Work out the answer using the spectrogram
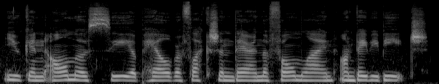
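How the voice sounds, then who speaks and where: An actress playing a brooding, sardonic woman aboard a ship, speaking in a dry, deliberate, musing way in an audio play. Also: on the low side, monotone, no room sound, natural voice. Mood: wry, quiet. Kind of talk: theatrical audio play acting.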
